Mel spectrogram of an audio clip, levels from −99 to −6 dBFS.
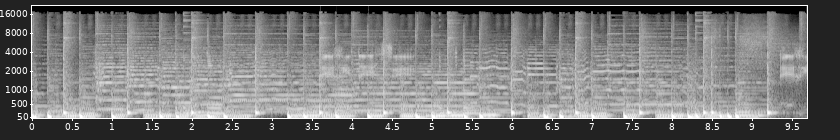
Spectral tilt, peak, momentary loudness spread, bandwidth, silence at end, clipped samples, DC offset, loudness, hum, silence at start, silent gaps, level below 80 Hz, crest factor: -5 dB/octave; 0 dBFS; 4 LU; 17.5 kHz; 0 s; under 0.1%; under 0.1%; -14 LUFS; none; 0 s; none; -16 dBFS; 12 dB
